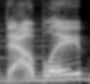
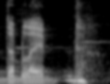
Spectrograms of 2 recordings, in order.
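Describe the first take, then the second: First: The first syllable sounds like 'dow'. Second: The first syllable sounds like 'duh'. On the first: "I've always pronounced it Dowblade" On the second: "I think you would actually pronounce it as Dubblade"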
